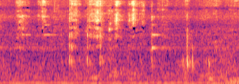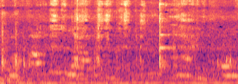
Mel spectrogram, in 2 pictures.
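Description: A spoon stirring dry cocoa powder, sugar and cornflour in a glass bowl, with irregular clinks and scrapes against the glass.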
